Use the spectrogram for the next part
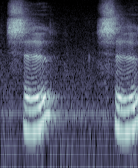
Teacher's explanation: ang last ng number 10 tinatawag itong sh sh pataas second tone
